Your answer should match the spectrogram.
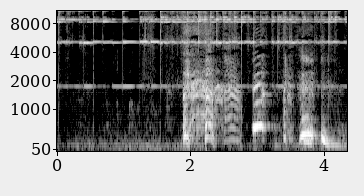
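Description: A small bell ringing on, with a steady high-pitched ring and a few light clicks in the first second and a half. Halfway through, a person's voice rises over it.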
